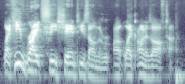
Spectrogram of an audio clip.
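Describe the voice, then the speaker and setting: Very bright-voiced, animated man bantering. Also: mid-range voice, fairly quick, slightly rough. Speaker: sports show co-host. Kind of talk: casual joking banter.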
